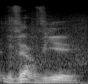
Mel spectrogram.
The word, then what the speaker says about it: Verviers: Verviers.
